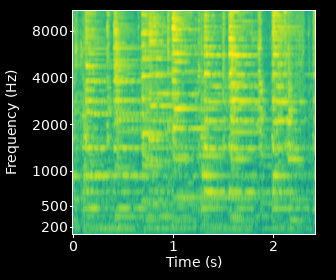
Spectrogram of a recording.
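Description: Sasando, the Rote Island bamboo tube zither with a palm-leaf resonator, plucked in a flowing melody of several notes a second over sustained low bass notes.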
